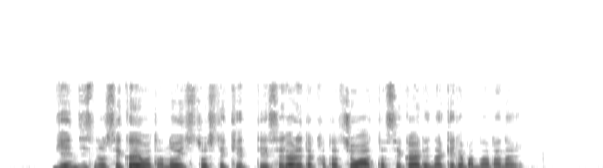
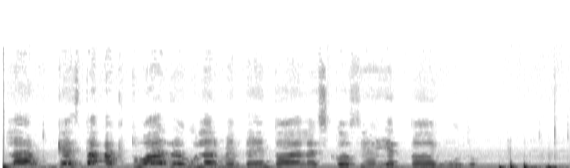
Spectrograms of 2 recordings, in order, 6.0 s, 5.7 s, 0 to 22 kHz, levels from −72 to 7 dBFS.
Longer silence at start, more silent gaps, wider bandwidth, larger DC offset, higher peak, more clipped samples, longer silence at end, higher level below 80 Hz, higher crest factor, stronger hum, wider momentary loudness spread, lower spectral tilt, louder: first, 0.55 s vs 0.05 s; neither; second, 11.5 kHz vs 15.5 kHz; neither; second, -6 dBFS vs -2 dBFS; neither; first, 0.85 s vs 0 s; second, -58 dBFS vs -36 dBFS; about the same, 20 dB vs 16 dB; neither; about the same, 11 LU vs 10 LU; second, -5 dB/octave vs -6.5 dB/octave; second, -25 LUFS vs -18 LUFS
